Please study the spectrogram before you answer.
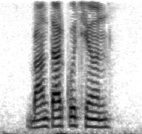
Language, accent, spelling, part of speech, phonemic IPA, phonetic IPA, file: Armenian, Eastern Armenian, բանտարկություն, noun, /bɑntɑɾkuˈtʰjun/, [bɑntɑɾkut͡sʰjún], Hy-բանտարկություն.ogg
- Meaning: imprisonment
